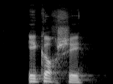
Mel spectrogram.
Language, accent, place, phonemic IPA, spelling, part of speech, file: French, France, Lyon, /e.kɔʁ.ʃe/, écorchée, verb, LL-Q150 (fra)-écorchée.wav
- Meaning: feminine singular of écorché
